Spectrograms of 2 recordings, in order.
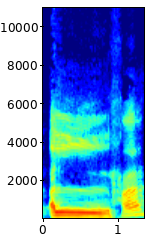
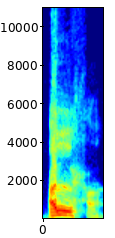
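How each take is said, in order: First: The l sound flows on at length. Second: The l sound is held only moderately. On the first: The speaker calls it wrong. "tidak juga ngalir" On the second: The speaker calls it right. "tapi dia secukupnya"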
